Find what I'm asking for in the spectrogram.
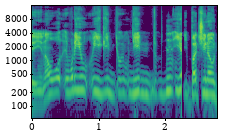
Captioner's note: stammering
